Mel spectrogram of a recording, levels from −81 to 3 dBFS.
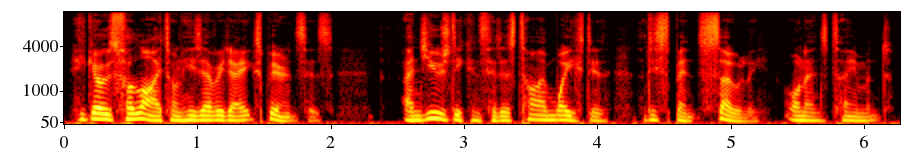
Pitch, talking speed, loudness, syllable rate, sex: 130 Hz, 180 wpm, -20 LUFS, 6.6 syllables/s, male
